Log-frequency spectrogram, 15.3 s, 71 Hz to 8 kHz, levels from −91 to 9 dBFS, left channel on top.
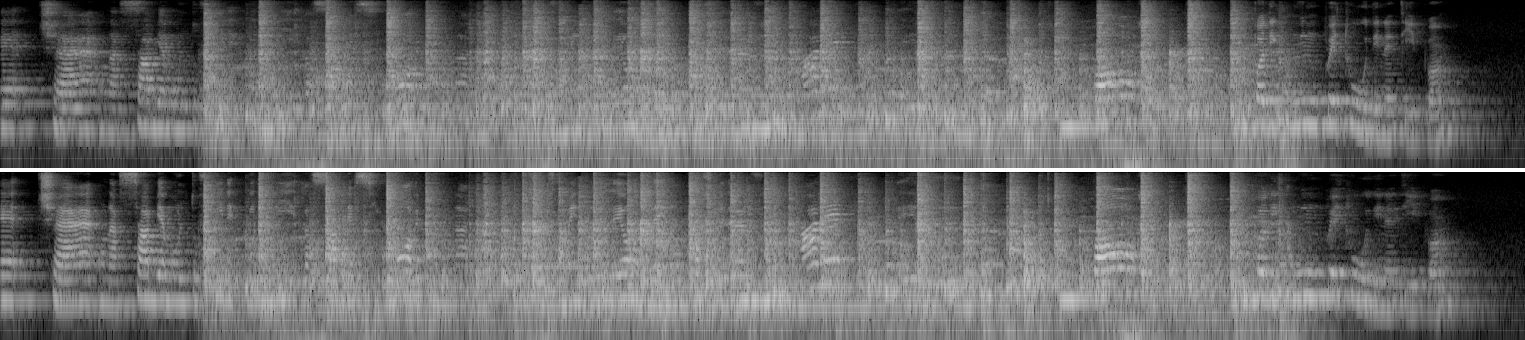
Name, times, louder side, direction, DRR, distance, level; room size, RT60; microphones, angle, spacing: voice 1, 0.0-4.8 5.1-8.6 9.0-10.2 10.6-12.0 12.3-12.4, right 4 dB, 80° right, 7 dB, 0.5 m, -28 dB
sound 1, 2.0-12.8, right 1 dB, 25° right, 0.6 m, -24 dB
Wind instrument woodwind instrument, 5.2-10.6, right 1 dB, 10° left, 0.7 m, -36 dB
voice 2, 7.4-7.7 12.4-14.5, equal, 60° left, 4 dB, 0.6 m, -29 dB
4.8 x 2.2 x 3.9 m, 1.0 s
head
